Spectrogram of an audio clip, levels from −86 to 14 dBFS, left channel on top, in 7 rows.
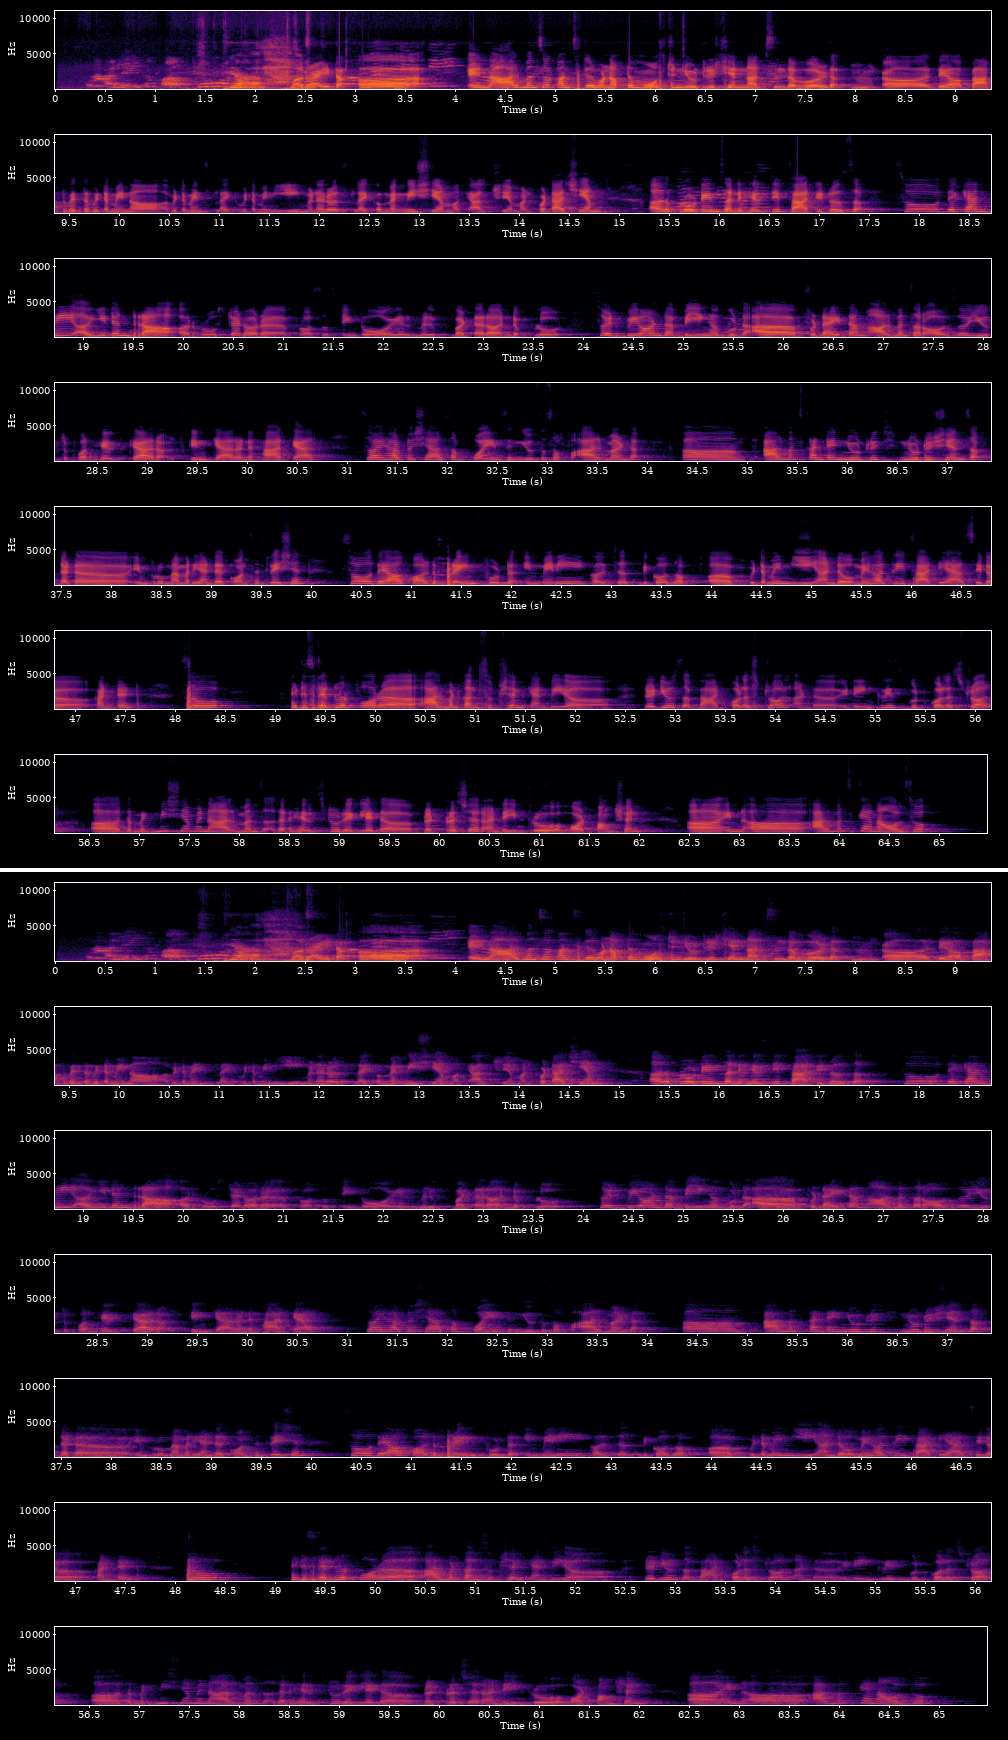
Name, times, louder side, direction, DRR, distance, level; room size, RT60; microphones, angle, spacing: voice 1, 0.3-14.8 15.3-17.4 17.8-23.7 24.2-30.7 31.2-33.9 34.4-39.9 40.4-47.6 48.1-48.4 49.2-52.3 52.7-56.2 56.5-62.0 62.5-64.8, left 6 dB, 65° left, 14 dB, 0.5 m, -27 dB
12.5 x 5.5 x 7.1 m, 0.76 s
head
